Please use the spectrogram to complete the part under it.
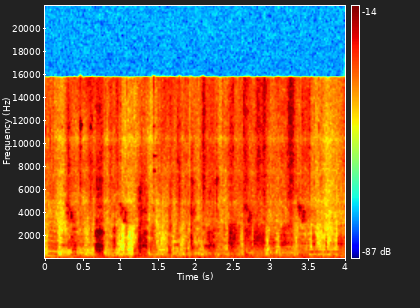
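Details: German Shepherd panting: rapid, breathy bursts of hissing breath repeated several times a second, uneven in rhythm, with a faint low background hum.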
